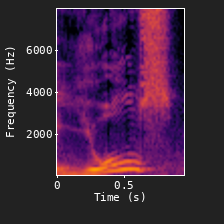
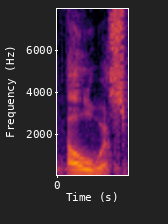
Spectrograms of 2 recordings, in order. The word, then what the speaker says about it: Elwes: that's how you pronounce I've always said Cary eul's but apparently I was corrected it's supposed to be Elvis but anyway maybe I'm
